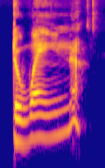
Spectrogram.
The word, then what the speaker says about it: Dwayne: The G was a little hard there. – Dwayne Dwayne Johnson. – The G is silent. – Take what you need from this. So, Dwayne The Rock Johnson.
